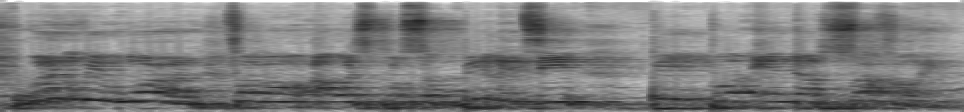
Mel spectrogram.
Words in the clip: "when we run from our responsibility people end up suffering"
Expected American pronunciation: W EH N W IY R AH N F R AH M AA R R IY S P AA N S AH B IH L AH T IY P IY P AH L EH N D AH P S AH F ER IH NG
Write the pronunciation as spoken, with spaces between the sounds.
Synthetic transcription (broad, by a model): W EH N W IY W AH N F R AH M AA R R IY S P AA N S AH B IH L AH T IY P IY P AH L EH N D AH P S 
